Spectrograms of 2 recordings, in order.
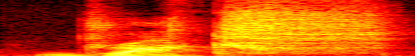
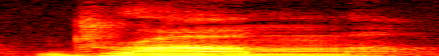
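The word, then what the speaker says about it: drachm: pronounce it looks like drock um but this is the spelling of i believe it was a latin word it should be pronounced dram drum so the c and h are silent draw um drum okay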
